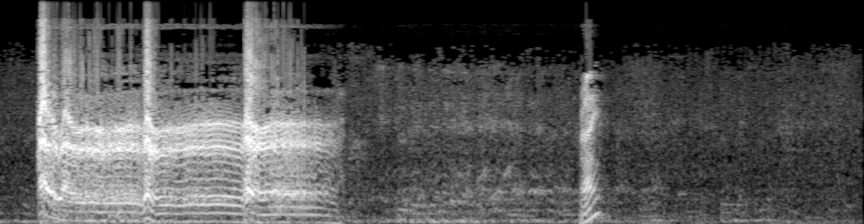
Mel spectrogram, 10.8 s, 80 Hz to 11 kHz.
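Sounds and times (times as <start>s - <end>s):
speech: 0.5s - 1.1s
person imitating a territorial dog barking: 0.5s - 4.5s
laughter: 4.7s - 7.3s.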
